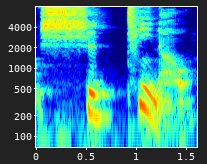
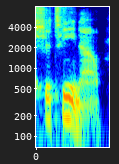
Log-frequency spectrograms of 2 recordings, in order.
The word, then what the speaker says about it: Schettino: And so, but he was Captain Francisco Schettino, I think is how you say it, Schettino.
